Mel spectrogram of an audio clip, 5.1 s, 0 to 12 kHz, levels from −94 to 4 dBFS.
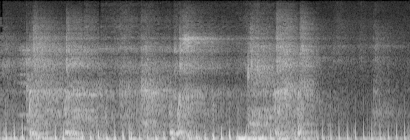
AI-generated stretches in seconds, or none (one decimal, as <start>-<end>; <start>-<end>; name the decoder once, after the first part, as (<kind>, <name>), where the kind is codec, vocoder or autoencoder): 0.9-4.0 (codec, SNAC)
